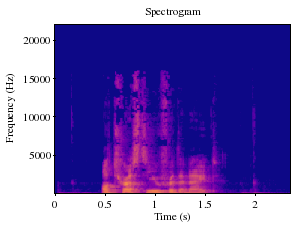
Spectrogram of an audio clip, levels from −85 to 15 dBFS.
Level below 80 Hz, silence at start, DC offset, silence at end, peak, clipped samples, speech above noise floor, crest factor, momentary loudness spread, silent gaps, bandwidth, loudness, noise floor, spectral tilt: -56 dBFS; 0.45 s; under 0.1%; 0.75 s; -6 dBFS; under 0.1%; 28 dB; 20 dB; 11 LU; none; 16 kHz; -24 LUFS; -51 dBFS; -5 dB/octave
